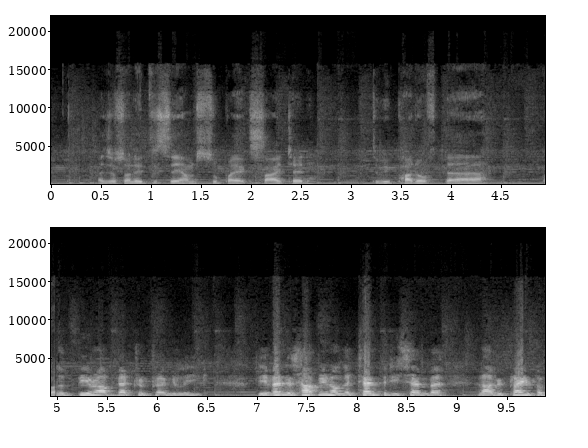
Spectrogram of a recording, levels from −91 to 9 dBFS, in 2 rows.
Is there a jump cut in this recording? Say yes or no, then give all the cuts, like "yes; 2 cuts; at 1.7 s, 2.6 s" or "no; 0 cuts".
yes; 1 cut; at 5.0 s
